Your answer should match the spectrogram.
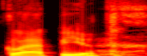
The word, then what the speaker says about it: Glapion: And I realized when I heard Mandy from Comic Sketch Art say his name that I've been saying it wrong all these years, but it's pronounced Glapion.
